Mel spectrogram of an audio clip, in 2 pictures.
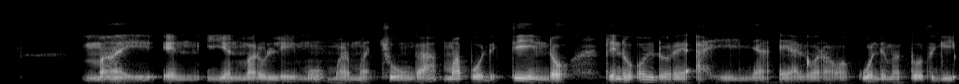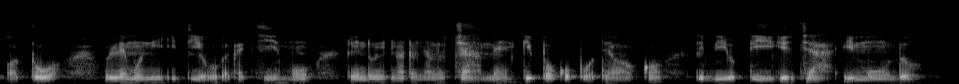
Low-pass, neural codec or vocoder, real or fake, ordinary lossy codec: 7.2 kHz; codec, 16 kHz, 6 kbps, DAC; fake; none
